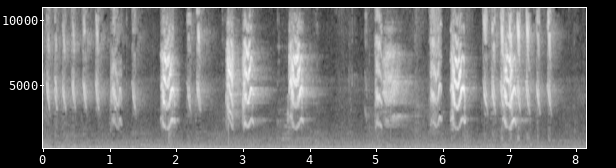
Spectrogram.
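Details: Female papa-capim seedeater calls used to warm up singing males: a quick burst of ticks, then loud high chirps with dipping tails, repeated about once a second alongside softer clicks.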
